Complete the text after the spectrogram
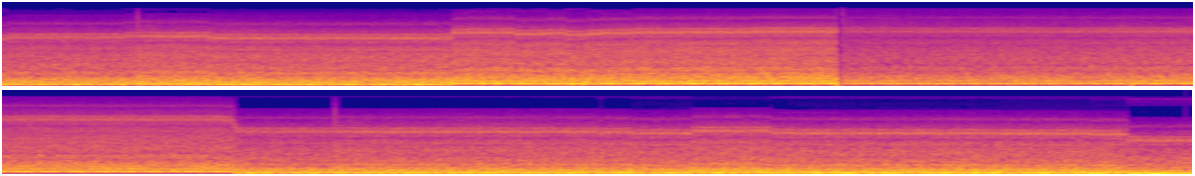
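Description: A bus engine hums steadily, changing pitch as it shifts gear.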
